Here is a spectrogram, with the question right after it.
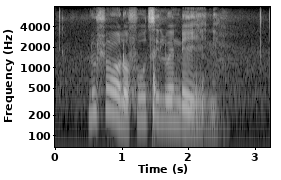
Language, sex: Swati, male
